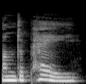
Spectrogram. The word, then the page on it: underpay: British English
